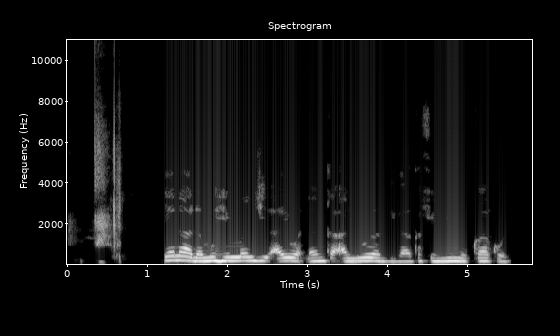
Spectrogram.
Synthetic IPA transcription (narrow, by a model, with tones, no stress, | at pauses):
jɐ˦naː˨da˨mʊ˦ɦɪ˦mːɐ˦nt͡ʃiː˨ʔa˨ji˦wa˨ɗɐ˦ŋka˨ʔa˨lːuː˦ɾɐ˨rbɪ˨ɡaː˨kɐ˦ɸɪ˨mːiː˦nu˨kʷaː˦kʷɔ˨l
